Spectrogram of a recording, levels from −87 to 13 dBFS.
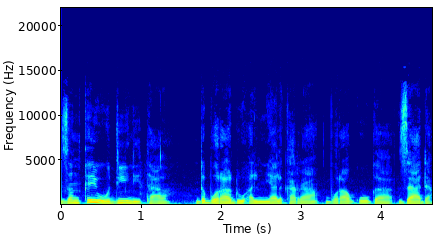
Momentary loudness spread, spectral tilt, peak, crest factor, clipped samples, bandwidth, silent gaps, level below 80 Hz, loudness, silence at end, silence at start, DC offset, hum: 10 LU; -7.5 dB/octave; -12 dBFS; 16 dB; under 0.1%; 14 kHz; none; -62 dBFS; -28 LUFS; 0 s; 0 s; under 0.1%; none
